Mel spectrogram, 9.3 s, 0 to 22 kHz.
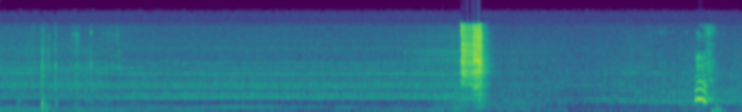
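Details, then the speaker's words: Juniper router at power-up on -48V supply; quiet hum then two sudden harsh rattling bursts; chassis alarm reports left fan tray fan failed, sounds like a fan blade broke off. "it sounds like a fan blade flew off and I was heading straight towards me"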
